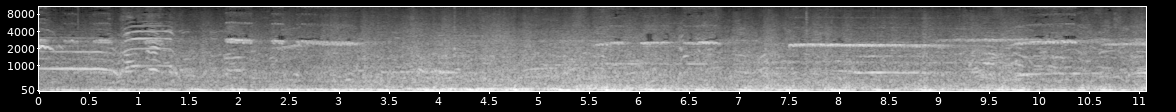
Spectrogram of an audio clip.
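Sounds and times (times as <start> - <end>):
crowd voices: 0.0 - 11.0
heavy bass rumble: 0.0 - 11.0
shrill whistle blasts: 1.8 - 3.3, 5.5 - 11.0.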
